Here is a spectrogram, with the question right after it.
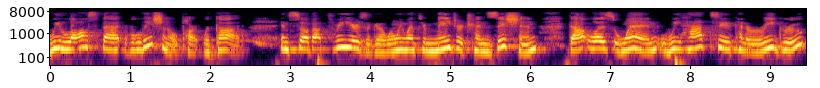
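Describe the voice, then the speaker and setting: Noticeable background noise sits behind a woman with a fairly high voice. She speaks at a moderate pace, with ordinary pitch variation and very even loudness. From Chile. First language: Spanish. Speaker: pastor. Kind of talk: sermon. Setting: church.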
